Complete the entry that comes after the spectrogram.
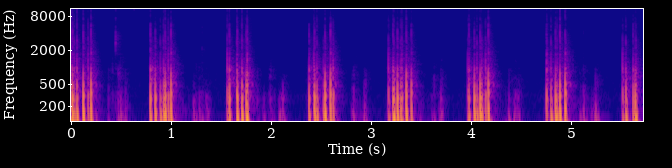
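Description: Fingertips tap on the board cover of a dark brown hardcover notebook held at an angle beside the mic. Clusters of dull, low thumps recur at a steady pace, each burst followed by softer taps. The sound is deep and muffled and stops almost instantly.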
